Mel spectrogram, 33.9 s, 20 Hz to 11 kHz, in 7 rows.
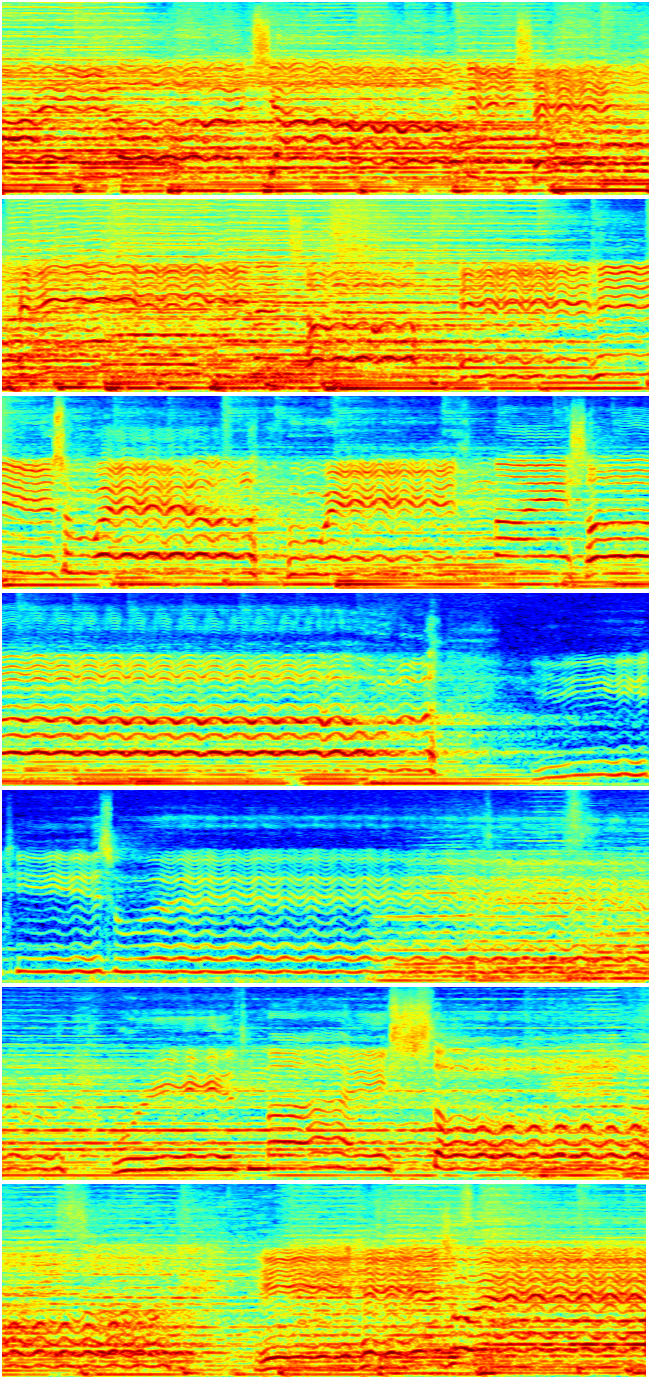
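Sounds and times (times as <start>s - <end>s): gospel group singing: 0.0s - 13.7s, 22.2s - 33.9s
instrumental accompaniment: 0.0s - 15.4s, 22.2s - 33.9s.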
